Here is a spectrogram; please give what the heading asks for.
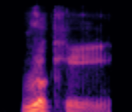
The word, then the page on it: rookie: British English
